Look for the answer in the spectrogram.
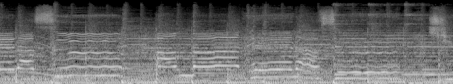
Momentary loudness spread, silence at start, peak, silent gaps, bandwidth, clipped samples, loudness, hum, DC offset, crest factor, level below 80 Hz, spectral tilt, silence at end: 2 LU; 0 s; 0 dBFS; none; 19.5 kHz; under 0.1%; -13 LUFS; none; under 0.1%; 12 dB; -24 dBFS; -4 dB/octave; 0 s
